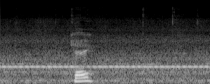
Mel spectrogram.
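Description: Steady fan-like background hiss with a thin, constant whine that does not change.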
